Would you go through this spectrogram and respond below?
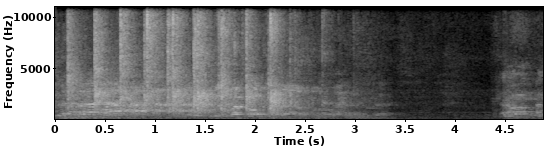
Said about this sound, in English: No laughter, just claps.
